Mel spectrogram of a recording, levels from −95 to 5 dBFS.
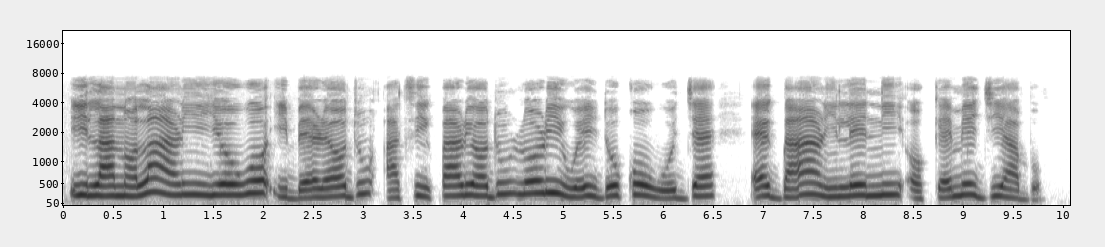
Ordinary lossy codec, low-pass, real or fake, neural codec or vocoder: none; none; real; none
